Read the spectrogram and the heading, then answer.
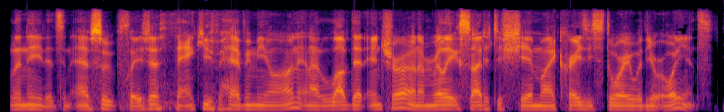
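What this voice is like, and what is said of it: New Zealand-American hybrid accent. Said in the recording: “Is that an Australian accent I hear? ... It's New Zealand kind of meshed with American ... it's a weird hybrid”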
